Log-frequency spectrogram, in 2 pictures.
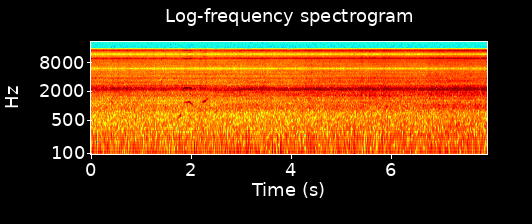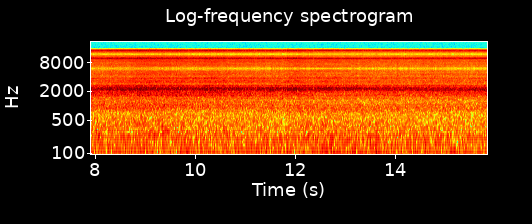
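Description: Waves wash up and fizz over the sand, close by.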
